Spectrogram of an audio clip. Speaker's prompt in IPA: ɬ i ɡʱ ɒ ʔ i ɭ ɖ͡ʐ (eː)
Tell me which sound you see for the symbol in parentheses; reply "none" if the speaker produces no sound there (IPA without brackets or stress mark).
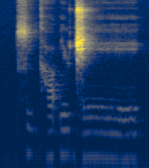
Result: eː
